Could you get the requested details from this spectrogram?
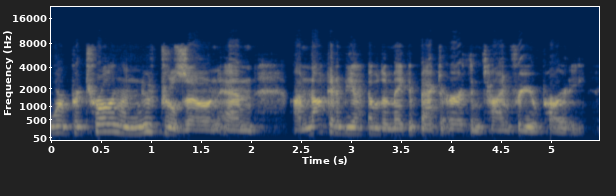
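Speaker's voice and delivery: ordinary talk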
